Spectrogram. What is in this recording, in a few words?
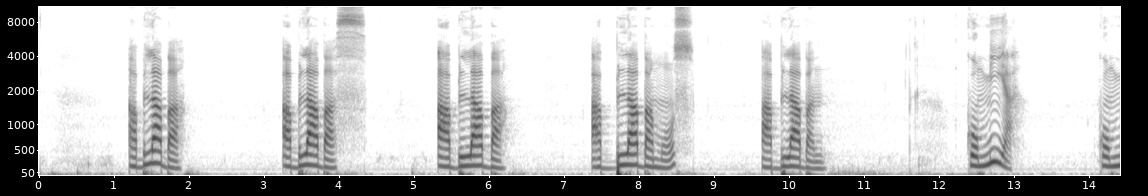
Spanish imperfect tense pronunciation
